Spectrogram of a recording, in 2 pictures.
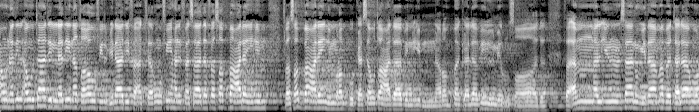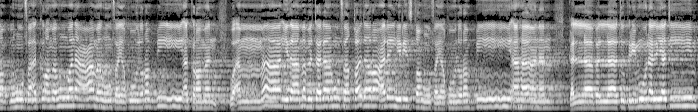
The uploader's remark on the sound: at the Houghton Masjid (West Street)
